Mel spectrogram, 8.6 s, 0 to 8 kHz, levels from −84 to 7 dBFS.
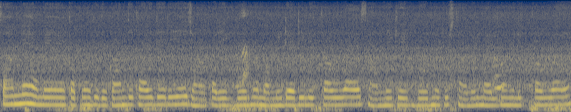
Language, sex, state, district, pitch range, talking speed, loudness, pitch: Hindi, female, Bihar, Jamui, 185-200 Hz, 230 wpm, -15 LUFS, 195 Hz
